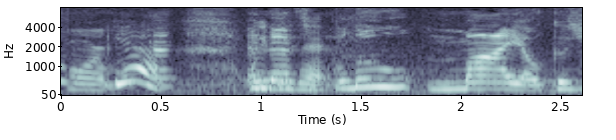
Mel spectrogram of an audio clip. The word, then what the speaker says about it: Blue Mile: And that's Blue Mile, because we don't be pronouncing words in our community, but it's Blue Mile with the M-I-L-E.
